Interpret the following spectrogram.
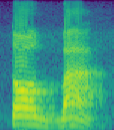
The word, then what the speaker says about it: tová: Pronuncia-se como o V do castelhano em huevo. É um B fricativo e não oclusivo. Isto é, para pronunciá-lo, os lábios não se fecham, apenas friccionam-se. Sua representação no alfabeto fonético internacional é a letra grega beta minúscula. Como em avá, homem, uvra, árvore, e tová, rosto.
